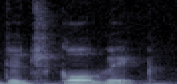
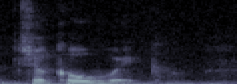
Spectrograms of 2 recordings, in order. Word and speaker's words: Djokovic: djokovic so people should uh normally say that digovic so it it is pronounced as jokovic so we have some problems in relation to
